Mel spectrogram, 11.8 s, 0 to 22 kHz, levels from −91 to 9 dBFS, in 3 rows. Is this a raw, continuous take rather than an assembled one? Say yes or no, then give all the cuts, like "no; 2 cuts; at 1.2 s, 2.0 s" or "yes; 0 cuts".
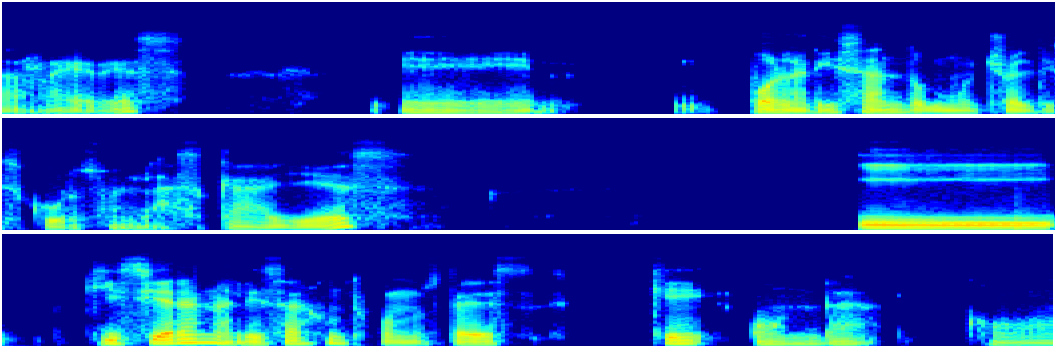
yes; 0 cuts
